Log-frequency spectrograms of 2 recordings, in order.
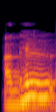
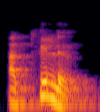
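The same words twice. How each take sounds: First: अधिल with a breathy "dh" in the middle; misprinted reading. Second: अखिल with an aspirated "kh"; corrected reading. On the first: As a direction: read अधिल as misprinted, "a-dhil". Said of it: "थोड़ा सा mistake हो रहा है". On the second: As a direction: read अखिल as "a-khil". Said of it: "अखिल लिखा है बच्चों". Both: Shown as a demonstration.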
